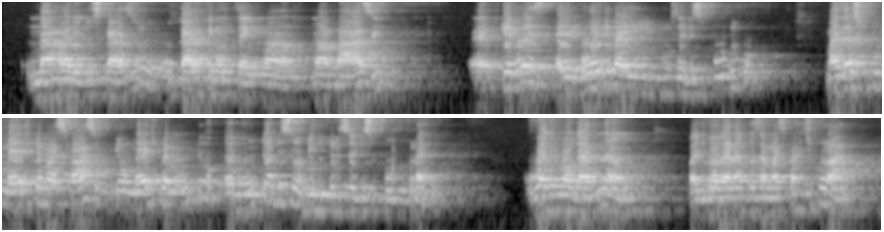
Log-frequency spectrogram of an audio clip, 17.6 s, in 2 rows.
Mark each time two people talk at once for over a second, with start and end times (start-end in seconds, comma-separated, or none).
none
